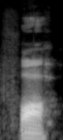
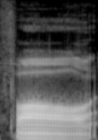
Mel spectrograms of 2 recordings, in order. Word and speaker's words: fall: with the dark l sound almost makes the same sound as the all so fall yeah it's not totally like fo but you have fall and then that dark l sound if you have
